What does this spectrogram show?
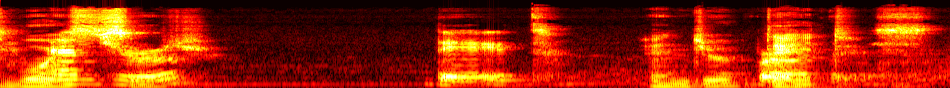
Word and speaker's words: Tate: Tate. Not Date.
